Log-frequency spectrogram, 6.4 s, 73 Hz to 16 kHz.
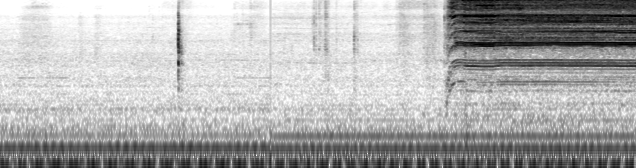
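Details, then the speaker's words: Yamaha F300 outboard trim pump after replacing leaking trim seals, refilling fluid and bleeding the air: a low, steady pump hum rises into a clean whine near the end, and the trim pump is working normally. "Sounds a lot better already."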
